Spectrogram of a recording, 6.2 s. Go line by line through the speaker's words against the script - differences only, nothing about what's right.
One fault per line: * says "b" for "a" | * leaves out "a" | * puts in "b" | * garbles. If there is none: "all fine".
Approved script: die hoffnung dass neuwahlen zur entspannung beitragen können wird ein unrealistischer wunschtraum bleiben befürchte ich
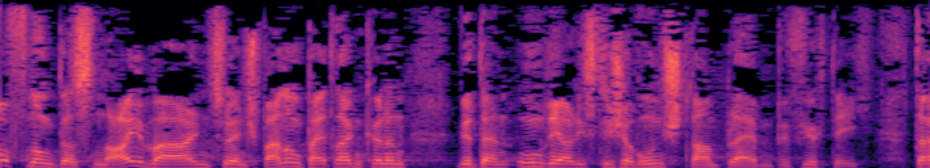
all fine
